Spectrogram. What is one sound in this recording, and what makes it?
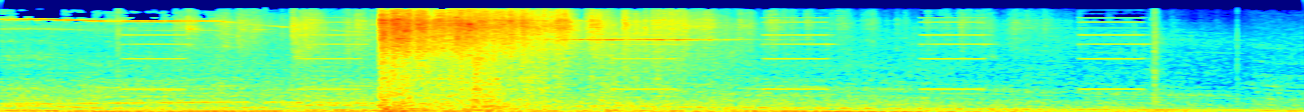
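A turn signal ticks in even beeps.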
